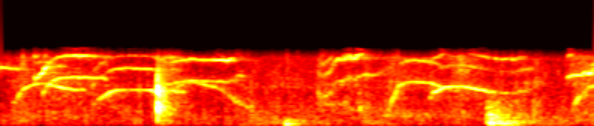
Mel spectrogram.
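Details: Several domestic kittens about to be fed, indoors, calling in overlapping high, drawn-out meows that rise and fall in curved sweeps, many voices at once with little pause, plus a few brief knocks and thumps.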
